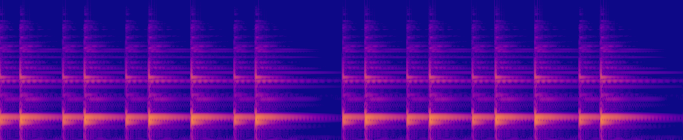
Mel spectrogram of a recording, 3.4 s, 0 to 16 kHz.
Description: Saucepan Solo (140BPM); Loops

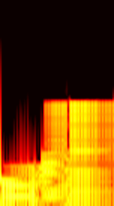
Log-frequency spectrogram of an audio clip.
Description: MOOG, wavetables; Classic Synths

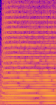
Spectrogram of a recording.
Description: Opening loop; SNES; Dragon Ball Z Super Gokuden - Totsugeki-Hen

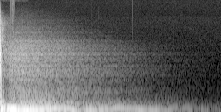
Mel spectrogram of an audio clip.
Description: KICK, Tekno Industrial; East West

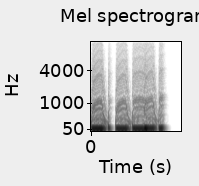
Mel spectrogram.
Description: ROCK 132 FX, Big Beat Drumloops

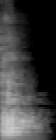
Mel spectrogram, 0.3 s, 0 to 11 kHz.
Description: D#1, bassoon; Xsample VOL-6; C BASSOON

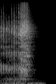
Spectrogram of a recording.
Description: GUIRO

